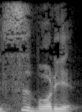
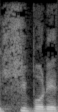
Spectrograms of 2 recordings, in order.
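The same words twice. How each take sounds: First: 示波列 begun with a plain s sound; mispronounced password. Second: 希波列 begun with a hushing sh sound; correct password. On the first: Teacher showing the tribe's fatal slip, 示波列 with an s. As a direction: say 示波列 slowly with s, not sh. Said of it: "他们叫一个民族叫做， 你们念". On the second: Teacher showing the word they were told to say, 希波列 with sh. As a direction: say 希波列 with sh, not s. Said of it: "事实上他是叫他念希波列这个字". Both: Shown as a demonstration.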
